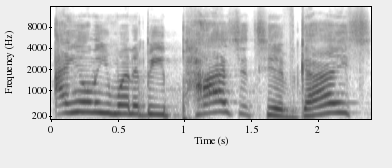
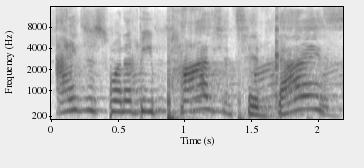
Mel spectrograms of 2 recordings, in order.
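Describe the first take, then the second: First: It is said in his normal voice. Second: It is said in a put-on voice.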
